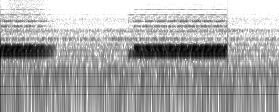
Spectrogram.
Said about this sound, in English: Fuck you, telephone.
